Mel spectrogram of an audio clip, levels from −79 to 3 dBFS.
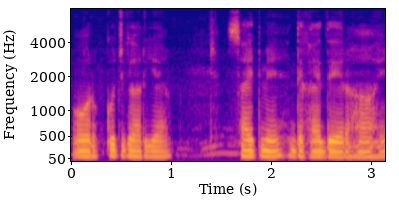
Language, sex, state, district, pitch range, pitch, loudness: Hindi, male, Arunachal Pradesh, Papum Pare, 100-110 Hz, 105 Hz, -16 LUFS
